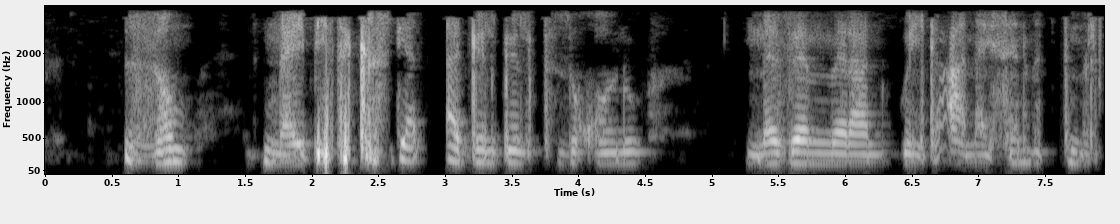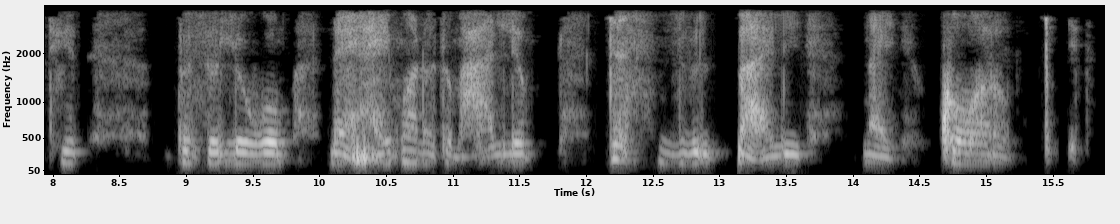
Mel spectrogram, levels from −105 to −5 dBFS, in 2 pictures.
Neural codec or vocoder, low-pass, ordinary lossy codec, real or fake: none; 3.6 kHz; MP3, 32 kbps; real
